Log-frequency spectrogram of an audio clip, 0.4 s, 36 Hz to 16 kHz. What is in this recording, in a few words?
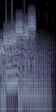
Enemy hurt; mother2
